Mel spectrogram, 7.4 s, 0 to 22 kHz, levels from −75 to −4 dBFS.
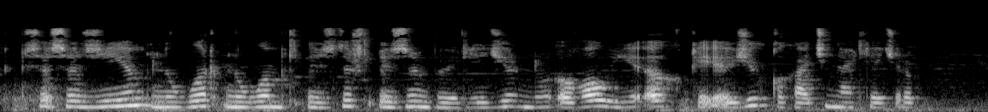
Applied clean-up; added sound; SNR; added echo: none; Thunder; 19 dB; none.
